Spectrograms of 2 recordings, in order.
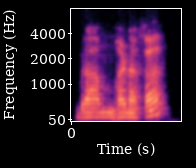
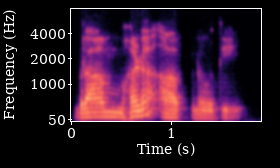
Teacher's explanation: The visarga disappears because of the vowel. So when it is the yaha, like brahmanaha, apnoti, in chanting together, brahmanaha, the visarga goes because of the vowel.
